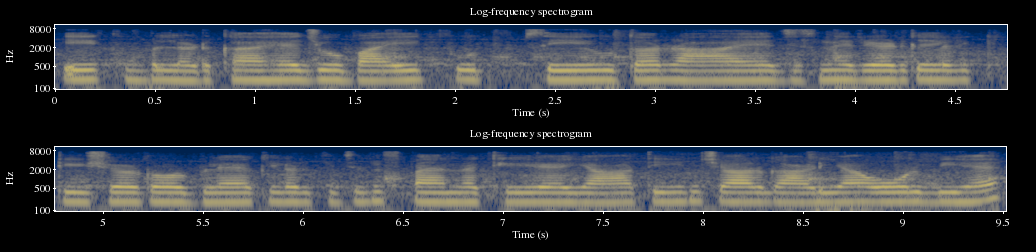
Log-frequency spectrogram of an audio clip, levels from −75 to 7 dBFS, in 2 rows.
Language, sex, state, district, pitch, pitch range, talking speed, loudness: Hindi, female, Rajasthan, Bikaner, 185 Hz, 180-190 Hz, 190 wpm, -18 LUFS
